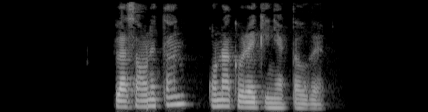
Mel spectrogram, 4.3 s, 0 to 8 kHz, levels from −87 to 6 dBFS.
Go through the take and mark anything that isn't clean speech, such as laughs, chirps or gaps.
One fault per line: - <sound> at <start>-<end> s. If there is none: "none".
none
